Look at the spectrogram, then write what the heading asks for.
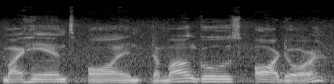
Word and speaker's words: Ardor: knows i got my hands on the mongoose our door our door that's how i was told that it's pronounced from mongoose personnel that's how they pronounce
